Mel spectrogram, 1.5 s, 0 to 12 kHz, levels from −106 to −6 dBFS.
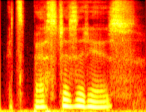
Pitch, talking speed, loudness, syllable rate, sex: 175 Hz, 205 wpm, -15 LUFS, 4.0 syllables/s, female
